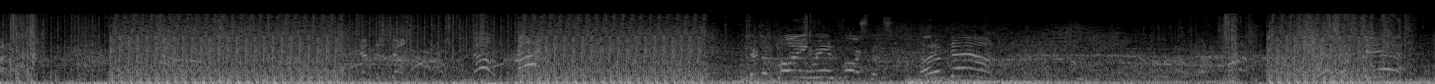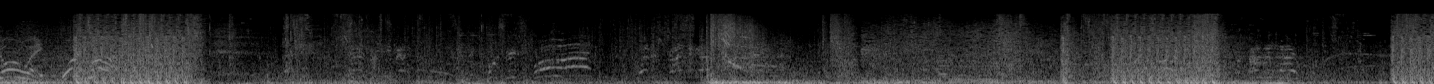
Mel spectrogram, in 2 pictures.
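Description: Rapid gunfire rattles and booms.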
